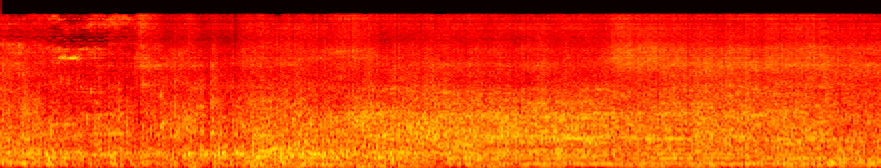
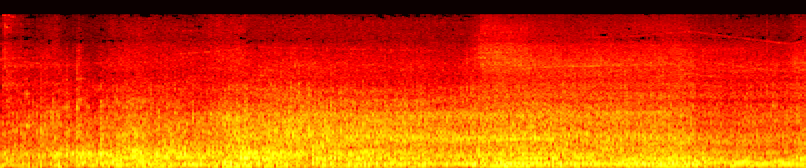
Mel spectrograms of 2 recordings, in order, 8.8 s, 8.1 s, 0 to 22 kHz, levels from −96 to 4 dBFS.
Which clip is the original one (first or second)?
second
